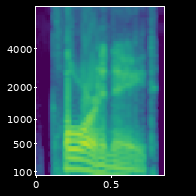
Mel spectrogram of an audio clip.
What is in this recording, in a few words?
"chlorinate", American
